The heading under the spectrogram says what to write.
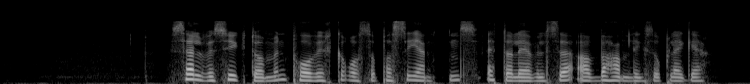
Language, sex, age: Norwegian, female, 28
